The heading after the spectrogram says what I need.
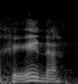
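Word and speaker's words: Gehena: N a, o sea, N a y se pronuncia genena esta palabrita.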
